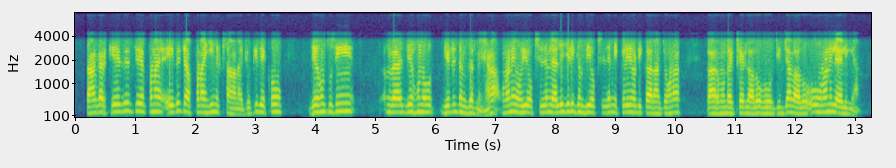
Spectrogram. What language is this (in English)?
Punjabi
